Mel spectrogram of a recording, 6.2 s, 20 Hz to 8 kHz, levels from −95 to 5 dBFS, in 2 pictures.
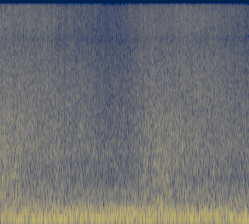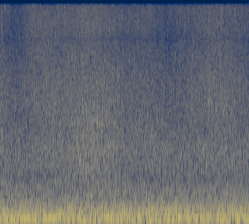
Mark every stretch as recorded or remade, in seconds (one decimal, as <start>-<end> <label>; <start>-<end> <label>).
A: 0.0-6.2 recorded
